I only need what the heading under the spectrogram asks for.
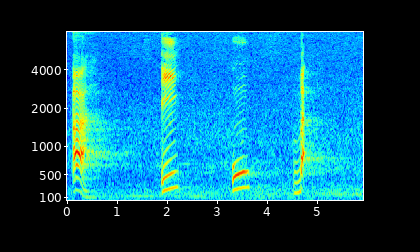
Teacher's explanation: Yang pertama adalah huruf A. Makhraj ketika mengucapkan huruf A berada pada tenggorokan yang terjauh.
